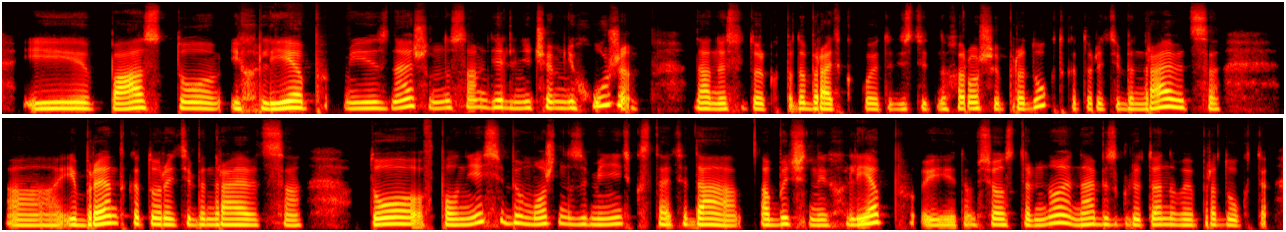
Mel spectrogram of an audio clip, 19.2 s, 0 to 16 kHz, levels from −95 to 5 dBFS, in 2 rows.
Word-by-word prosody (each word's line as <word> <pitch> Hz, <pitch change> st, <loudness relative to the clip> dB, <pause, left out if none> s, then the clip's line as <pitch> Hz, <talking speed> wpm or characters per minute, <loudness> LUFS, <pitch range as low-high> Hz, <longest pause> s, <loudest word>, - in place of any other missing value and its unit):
и 195 Hz, +1 st, +3 dB
пасту, 195 Hz, 0 st, +2 dB
и 190 Hz, -, +1 dB
хлеб. 195 Hz, +3 st, +4 dB, 0.2 s
И 195 Hz, +1 st, +1 dB
знаешь, 245 Hz, +9 st, -1 dB
ну, 205 Hz, -, -5 dB
на 220 Hz, -, -1 dB
самом 235 Hz, +1 st, -5 dB
деле 220 Hz, -3 st, 0 dB
ничем 210 Hz, 0 st, -2 dB
не 210 Hz, -, 0 dB
хуже. 300 Hz, -, 0 dB, 0.4 s
Да, 190 Hz, -3 st, +2 dB
но 180 Hz, -, 0 dB
если 180 Hz, +4 st, -4 dB
только 180 Hz, -4 st, -3 dB
подобрать 185 Hz, -2 st, +1 dB
какой-то 175 Hz, -1 st, -6 dB
действительно 175 Hz, +1 st, -7 dB
хороший 190 Hz, 0 st, -1 dB
продукт, 185 Hz, -, -3 dB
который 180 Hz, -1 st, -6 dB
тебе 175 Hz, +1 st, -5 dB
нравится, 225 Hz, -2 st, +2 dB, 0.5 s
а, 170 Hz, 0 st, -1 dB
и 190 Hz, -, +2 dB
бренд, 210 Hz, +7 st, +5 dB
который 200 Hz, -3 st, +1 dB
тебе 190 Hz, +1 st, -3 dB
нравится, 185 Hz, -2 st, 0 dB, 0.5 s
то 210 Hz, +2 st, +5 dB
вполне 190 Hz, +8 st, +1 dB
себе 245 Hz, -6 st, -2 dB
можно 215 Hz, +2 st, -1 dB
заменить, 200 Hz, +2 st, -2 dB
кстати, 195 Hz, -, -4 dB
да, 185 Hz, -4 st, +3 dB, 0.2 s
обычный 180 Hz, -2 st, 0 dB
хлеб 205 Hz, +8 st, +2 dB, 0.3 s
и 90 Hz, 0 st, -1 dB
там 185 Hz, -, -7 dB
всё 190 Hz, +2 st, -1 dB
остальное 185 Hz, +6 st, 0 dB
на 190 Hz, +2 st, +1 dB
безглютеновые 190 Hz, -2 st, -2 dB
продукты. 180 Hz, -2 st, -5 dB
190 Hz, 145 wpm, -23 LUFS, 180-210 Hz, 0.5 s, бренд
